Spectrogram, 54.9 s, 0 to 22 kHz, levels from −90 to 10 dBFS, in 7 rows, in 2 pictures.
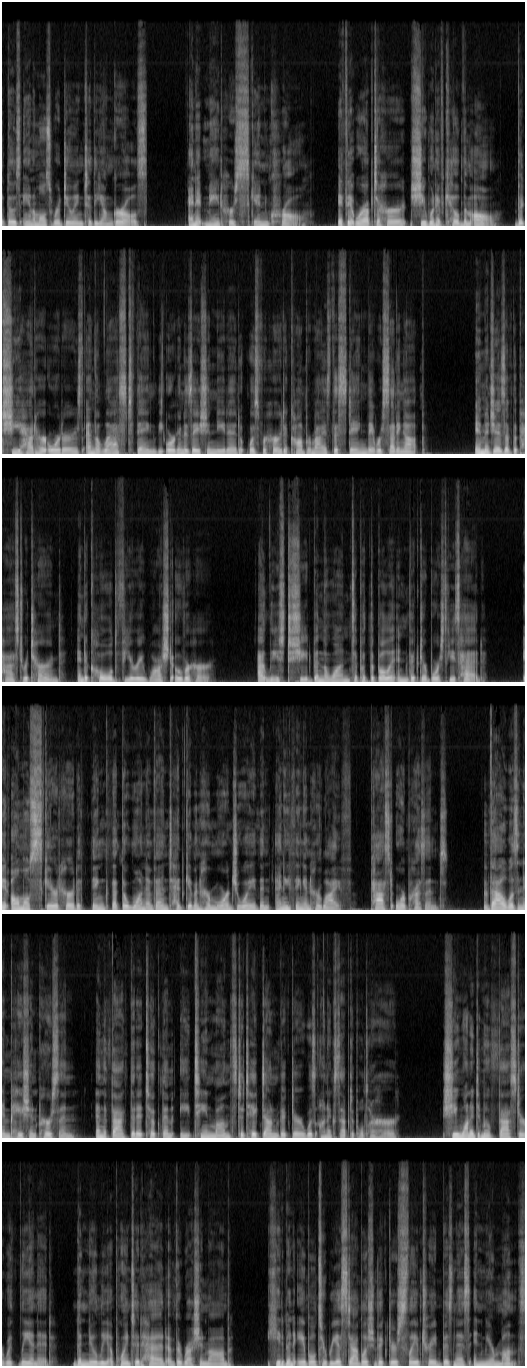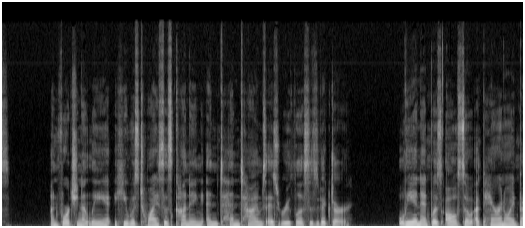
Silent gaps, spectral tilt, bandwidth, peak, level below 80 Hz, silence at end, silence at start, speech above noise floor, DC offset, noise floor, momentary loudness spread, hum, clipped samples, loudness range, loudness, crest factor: none; -5 dB/octave; over 20 kHz; -4 dBFS; -44 dBFS; 0 s; 0 s; 41 dB; under 0.1%; -62 dBFS; 8 LU; none; under 0.1%; 3 LU; -21 LUFS; 18 dB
